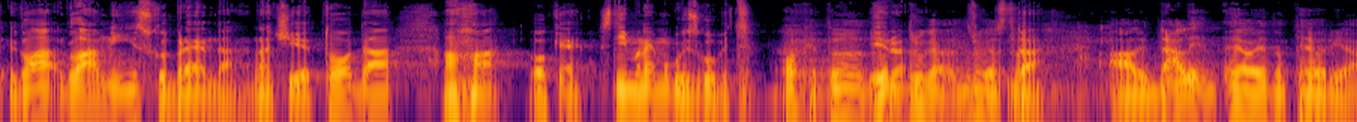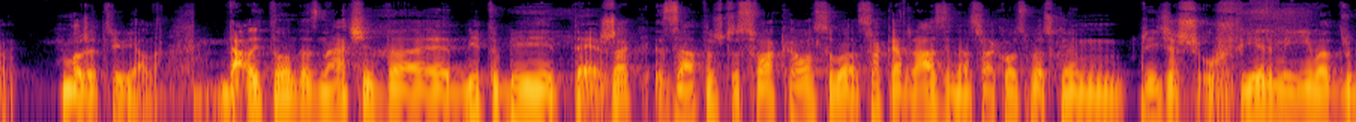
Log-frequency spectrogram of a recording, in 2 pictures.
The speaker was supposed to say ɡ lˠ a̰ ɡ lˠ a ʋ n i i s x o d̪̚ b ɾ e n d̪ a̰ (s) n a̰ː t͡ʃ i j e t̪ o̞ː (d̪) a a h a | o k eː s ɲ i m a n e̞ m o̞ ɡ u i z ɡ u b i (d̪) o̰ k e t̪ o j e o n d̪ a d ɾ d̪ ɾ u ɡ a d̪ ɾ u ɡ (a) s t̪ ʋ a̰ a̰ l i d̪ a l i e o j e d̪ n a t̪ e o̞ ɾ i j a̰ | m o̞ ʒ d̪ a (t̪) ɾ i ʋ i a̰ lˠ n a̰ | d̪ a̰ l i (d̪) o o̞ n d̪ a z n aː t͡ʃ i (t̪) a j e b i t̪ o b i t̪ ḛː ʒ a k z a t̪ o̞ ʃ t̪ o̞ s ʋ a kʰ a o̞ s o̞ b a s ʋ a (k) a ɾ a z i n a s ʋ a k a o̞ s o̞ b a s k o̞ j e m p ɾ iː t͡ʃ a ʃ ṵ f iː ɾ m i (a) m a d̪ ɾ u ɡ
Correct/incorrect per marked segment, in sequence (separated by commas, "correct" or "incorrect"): incorrect, correct, incorrect, correct, correct, incorrect, incorrect, correct, incorrect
